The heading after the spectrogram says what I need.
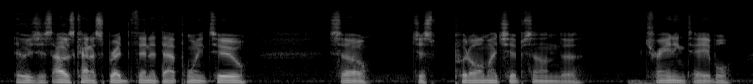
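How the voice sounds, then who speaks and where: Long, frequent pauses break a man's very deep, low voice, delivered in a flat monotone at a moderate pace with an American accent. The recording is very clean, with a silent background. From Pennsylvania, Schuylkill County. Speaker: powerlifting coach and gym owner. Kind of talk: casual interview chat.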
